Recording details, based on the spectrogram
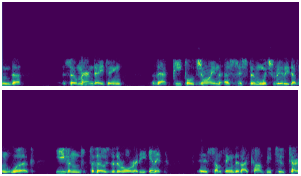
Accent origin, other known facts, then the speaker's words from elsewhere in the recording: Denver, Colorado, United States; I'm from South Central Denver and Englewood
